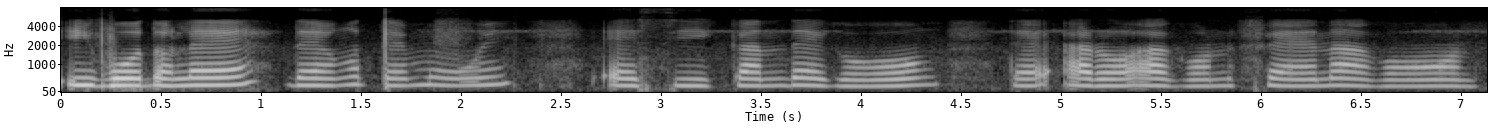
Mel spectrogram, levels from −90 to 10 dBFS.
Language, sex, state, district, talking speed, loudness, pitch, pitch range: Chakma, female, Tripura, Dhalai, 100 wpm, -19 LUFS, 245 Hz, 235-255 Hz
